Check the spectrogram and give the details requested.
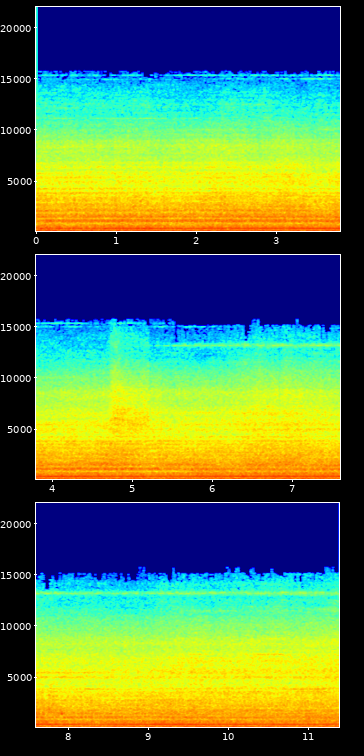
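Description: A train running close by: a steady loud rumble with a constant hum over it.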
